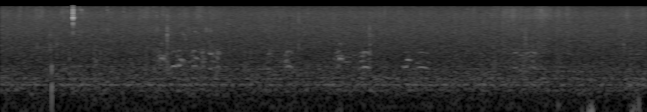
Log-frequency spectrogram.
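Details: Greater white-fronted goose (Anser albifrons) flock gives faint, scattered yelping honks from a distance, with a steady low hum and a few soft knocks beneath.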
